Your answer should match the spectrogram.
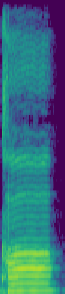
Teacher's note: तो ख में ज्यादा समय लग रहा है ज्यादा प्राण वायु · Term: महाप्राण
